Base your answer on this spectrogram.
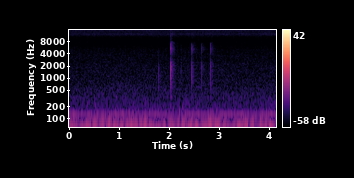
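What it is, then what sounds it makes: Smooth flat stone. A palm-sized, solid, smooth, grey-brown flat stone is held in the fingers and tapped and scratched with the fingernails. A few sharp, brief, bright clicks come in a short cluster near the middle. They sit over a steady low hum and quiet hiss.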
